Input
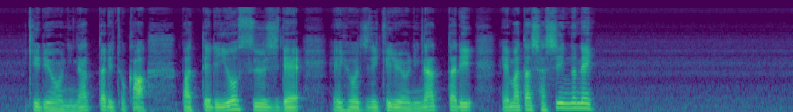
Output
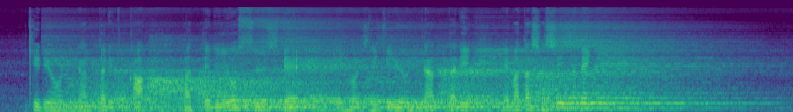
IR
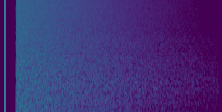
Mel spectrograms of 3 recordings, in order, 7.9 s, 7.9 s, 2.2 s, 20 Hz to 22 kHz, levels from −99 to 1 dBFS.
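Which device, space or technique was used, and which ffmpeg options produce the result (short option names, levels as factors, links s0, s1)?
swimming-pool hall: -filter_complex "[1:a]atrim=start_sample=2205[s0];[0:a][s0]afir=irnorm=-1:irlink=0,highshelf=f=4200:g=-6,volume=2.37"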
